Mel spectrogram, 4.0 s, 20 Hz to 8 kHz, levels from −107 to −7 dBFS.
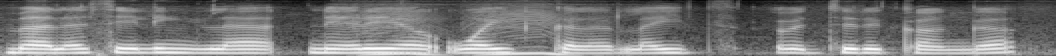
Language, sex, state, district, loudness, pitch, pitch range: Tamil, female, Tamil Nadu, Kanyakumari, -15 LUFS, 200 Hz, 195-205 Hz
